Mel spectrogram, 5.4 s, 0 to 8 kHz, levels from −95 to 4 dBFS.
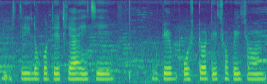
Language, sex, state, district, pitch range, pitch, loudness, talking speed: Odia, female, Odisha, Sambalpur, 190-200 Hz, 195 Hz, -16 LUFS, 90 wpm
